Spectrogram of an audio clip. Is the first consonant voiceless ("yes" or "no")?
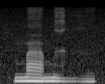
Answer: no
